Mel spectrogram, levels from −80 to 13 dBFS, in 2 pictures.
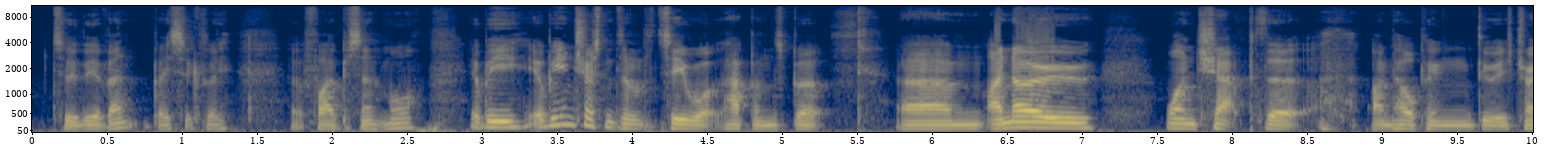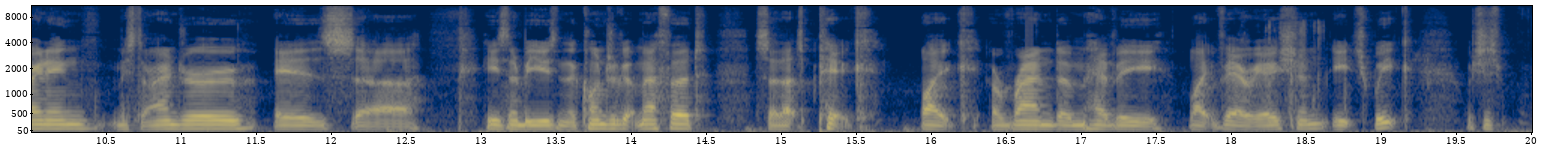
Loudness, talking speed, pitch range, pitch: -16 LUFS, 160 wpm, 100-115 Hz, 105 Hz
